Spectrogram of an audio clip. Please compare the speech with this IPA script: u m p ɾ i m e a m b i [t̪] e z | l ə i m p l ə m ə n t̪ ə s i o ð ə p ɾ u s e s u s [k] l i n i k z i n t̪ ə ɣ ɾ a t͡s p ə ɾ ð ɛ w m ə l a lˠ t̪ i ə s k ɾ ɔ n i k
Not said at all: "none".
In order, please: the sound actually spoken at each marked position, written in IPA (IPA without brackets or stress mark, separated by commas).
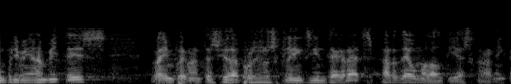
t̪, k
